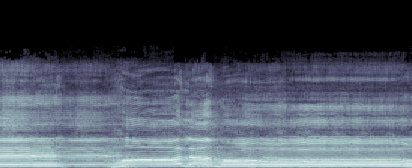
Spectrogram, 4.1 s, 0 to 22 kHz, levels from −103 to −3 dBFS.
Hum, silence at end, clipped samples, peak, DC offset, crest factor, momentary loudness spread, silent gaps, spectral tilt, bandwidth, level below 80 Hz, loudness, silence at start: none; 0 s; under 0.1%; 0 dBFS; under 0.1%; 10 dB; 6 LU; none; -2 dB/octave; 14 kHz; -58 dBFS; -11 LUFS; 0 s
